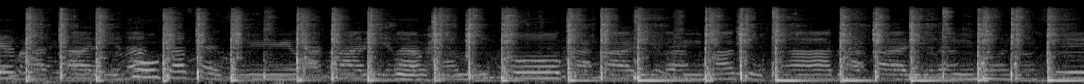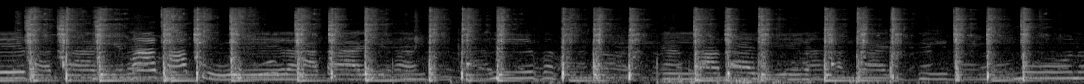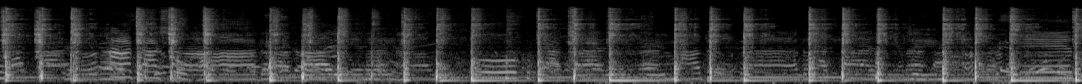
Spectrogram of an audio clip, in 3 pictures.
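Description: Pandeiros, Brazilian jingled tambourines, beaten in a steady capoeira rhythm of about three strikes a second, with voices singing along.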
